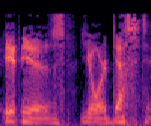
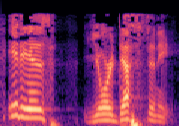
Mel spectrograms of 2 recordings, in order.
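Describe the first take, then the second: First: It is said in a Darth Vader voice. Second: It is said in his normal voice.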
